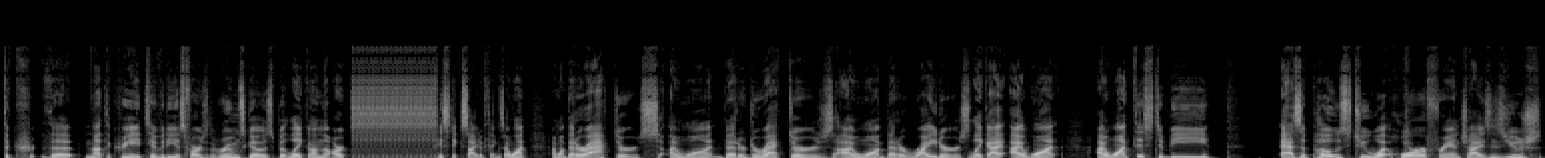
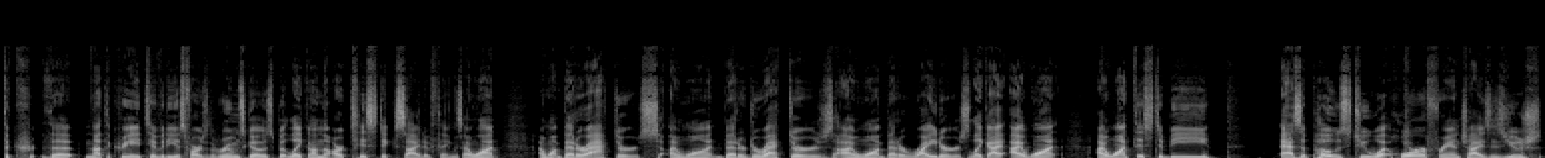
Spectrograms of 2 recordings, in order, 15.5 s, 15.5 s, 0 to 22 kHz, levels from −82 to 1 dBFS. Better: second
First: audio freezing; at 3.5 s for 1 s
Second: none

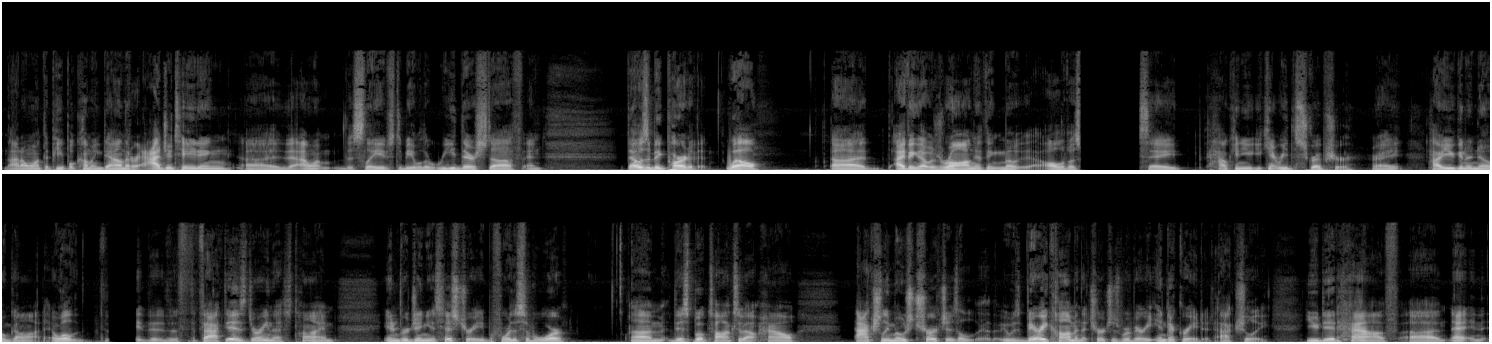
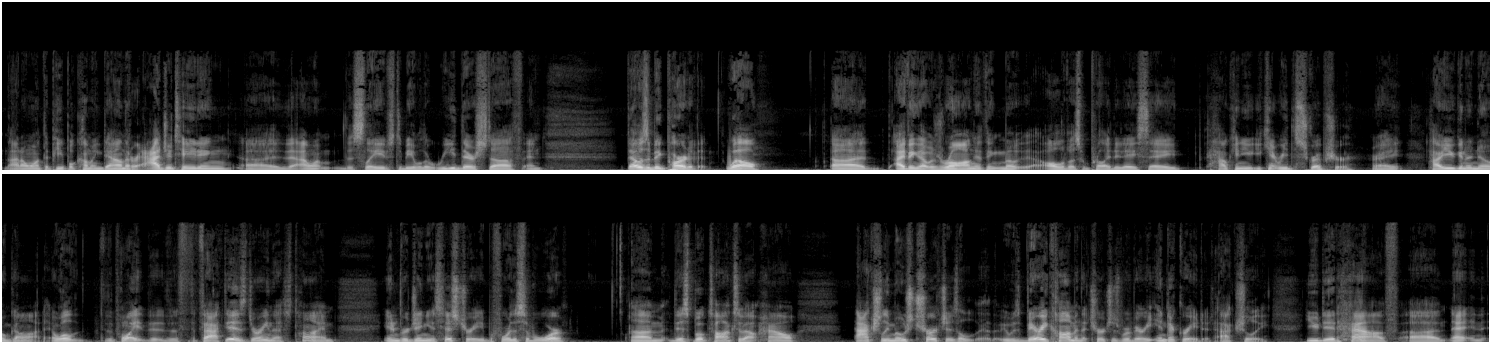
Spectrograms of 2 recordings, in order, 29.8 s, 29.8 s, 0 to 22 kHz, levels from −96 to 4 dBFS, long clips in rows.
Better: second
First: audio cutting out; at 11 s for 0.5 s and at 16 s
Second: none

